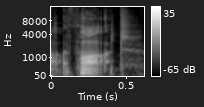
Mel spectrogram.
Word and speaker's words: though: Happy thou thought.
